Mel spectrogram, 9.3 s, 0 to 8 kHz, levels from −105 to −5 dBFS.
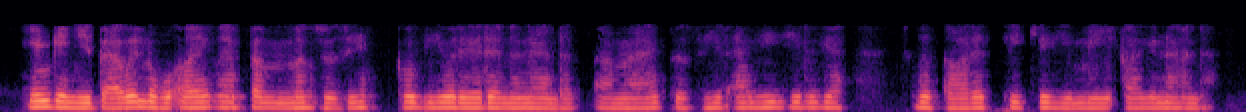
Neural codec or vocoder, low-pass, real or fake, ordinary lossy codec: codec, 16 kHz, 1.1 kbps, Voila-Tokenizer; 7.2 kHz; fake; AAC, 16 kbps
